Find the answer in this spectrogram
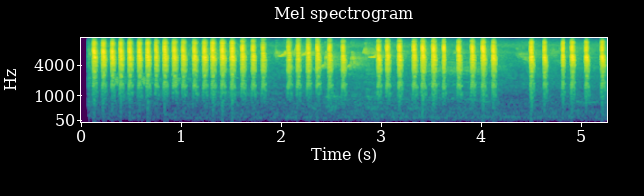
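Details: Eurasian tree sparrow singing persistently in the roll tembak style, kept as a tutor for other songbirds: fast trains of sharp, high chirps at about seven per second, broken by a brief pause and a thin whistled slur.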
